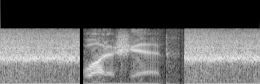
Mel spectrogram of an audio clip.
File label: "watershed", American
